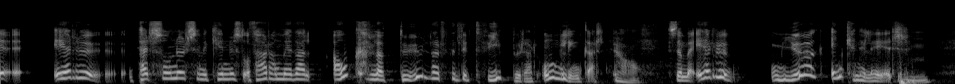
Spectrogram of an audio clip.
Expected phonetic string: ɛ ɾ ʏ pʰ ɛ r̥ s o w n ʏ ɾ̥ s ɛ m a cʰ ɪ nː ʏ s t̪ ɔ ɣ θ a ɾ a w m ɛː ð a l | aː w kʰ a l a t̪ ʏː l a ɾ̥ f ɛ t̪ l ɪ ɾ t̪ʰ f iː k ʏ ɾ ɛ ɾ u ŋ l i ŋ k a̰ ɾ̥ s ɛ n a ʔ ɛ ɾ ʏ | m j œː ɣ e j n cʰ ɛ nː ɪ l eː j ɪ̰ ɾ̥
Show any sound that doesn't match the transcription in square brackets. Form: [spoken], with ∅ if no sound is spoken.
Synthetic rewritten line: ɛ ɾ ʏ pʰ ɛ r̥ s o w n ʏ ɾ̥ s ɛ m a cʰ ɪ nː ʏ s t̪ ɔ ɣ θ a ɾ a w m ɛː ð a l | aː w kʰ a l a t̪ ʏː l a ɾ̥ f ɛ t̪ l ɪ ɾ t̪ʰ [v] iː [p] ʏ ɾ [a] ɾ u ŋ l i ŋ k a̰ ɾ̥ s ɛ [m] a ʔ ɛ ɾ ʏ | m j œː ɣ e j n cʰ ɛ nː ɪ l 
